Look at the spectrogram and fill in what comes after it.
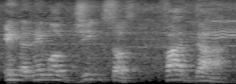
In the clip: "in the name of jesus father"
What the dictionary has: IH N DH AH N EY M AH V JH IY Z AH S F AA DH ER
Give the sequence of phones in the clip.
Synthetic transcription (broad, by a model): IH N DH AH N EY M AH V JH IY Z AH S F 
